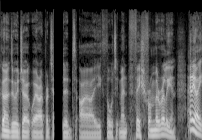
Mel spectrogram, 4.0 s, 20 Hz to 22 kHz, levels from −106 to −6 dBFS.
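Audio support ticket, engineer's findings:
Speech drops out 1.06 to 1.25 s, after "a joke where I": about 0.18 s of dead silence, then resumes at "I thought it meant", roughly 150 ms further on. Stream reconnect: link dropped, player rejoined the live stream with a fresh decoder, skipping ahead.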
